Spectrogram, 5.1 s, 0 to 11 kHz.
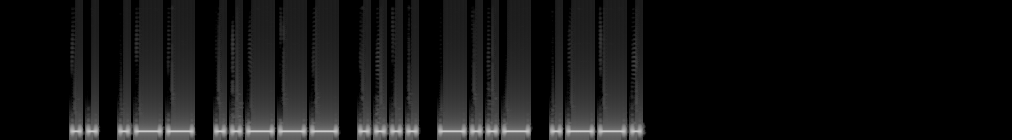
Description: Morse code, heard as a keyed tone, about 32 wpm, 700 Hz. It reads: IW2HXP
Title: DXCC-100 Call Signs - 6 Characters - 30wpm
